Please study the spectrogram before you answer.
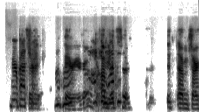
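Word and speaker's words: Myrbetriq: This question says, can you talk about, and I'm going to pronounce it wrong, Mirbatec? Mirabatric.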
